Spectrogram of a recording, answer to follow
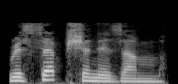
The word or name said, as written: receptionism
